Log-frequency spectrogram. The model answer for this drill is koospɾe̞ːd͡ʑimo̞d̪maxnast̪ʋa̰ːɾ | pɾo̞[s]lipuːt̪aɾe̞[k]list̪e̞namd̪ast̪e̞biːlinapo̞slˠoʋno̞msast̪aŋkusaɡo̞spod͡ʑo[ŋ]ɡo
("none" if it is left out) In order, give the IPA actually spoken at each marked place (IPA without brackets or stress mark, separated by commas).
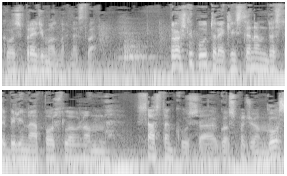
ʃ, k, m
